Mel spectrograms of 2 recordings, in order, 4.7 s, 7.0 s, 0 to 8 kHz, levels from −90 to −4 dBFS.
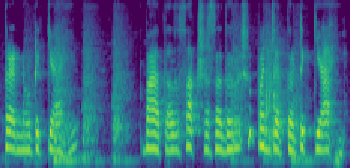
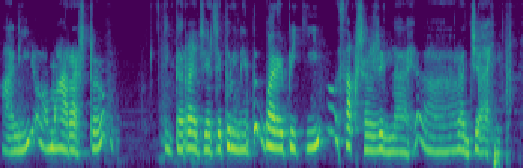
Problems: none marked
